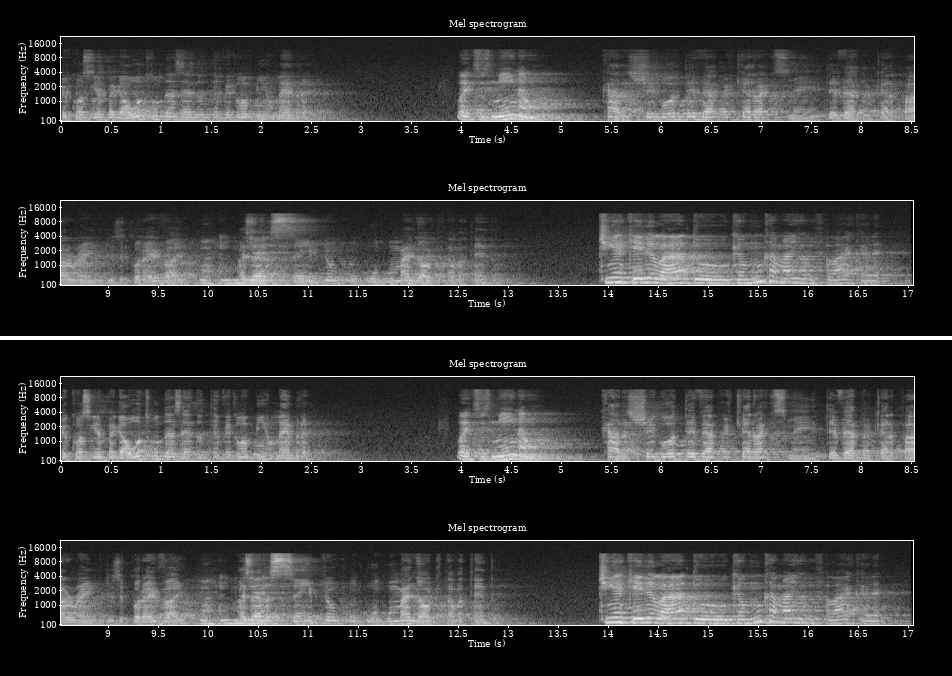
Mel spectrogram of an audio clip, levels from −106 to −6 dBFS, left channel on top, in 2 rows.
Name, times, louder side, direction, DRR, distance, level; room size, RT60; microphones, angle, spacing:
voice 1, 0.0-2.5 5.4-9.8 10.2-12.9, right 2 dB, 70° right, 1 dB, 2.1 m, -31 dB
voice 2, 4.0-4.8 9.9-10.6 13.9-16.7, right 1 dB, 10° right, 1 dB, 1.8 m, -24 dB
29.5 x 24.0 x 6.1 m, 1.2 s
head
